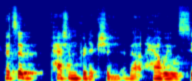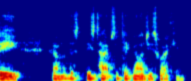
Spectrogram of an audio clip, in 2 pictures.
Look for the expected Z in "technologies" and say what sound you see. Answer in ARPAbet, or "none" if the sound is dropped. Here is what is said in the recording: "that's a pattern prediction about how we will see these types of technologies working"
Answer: Z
